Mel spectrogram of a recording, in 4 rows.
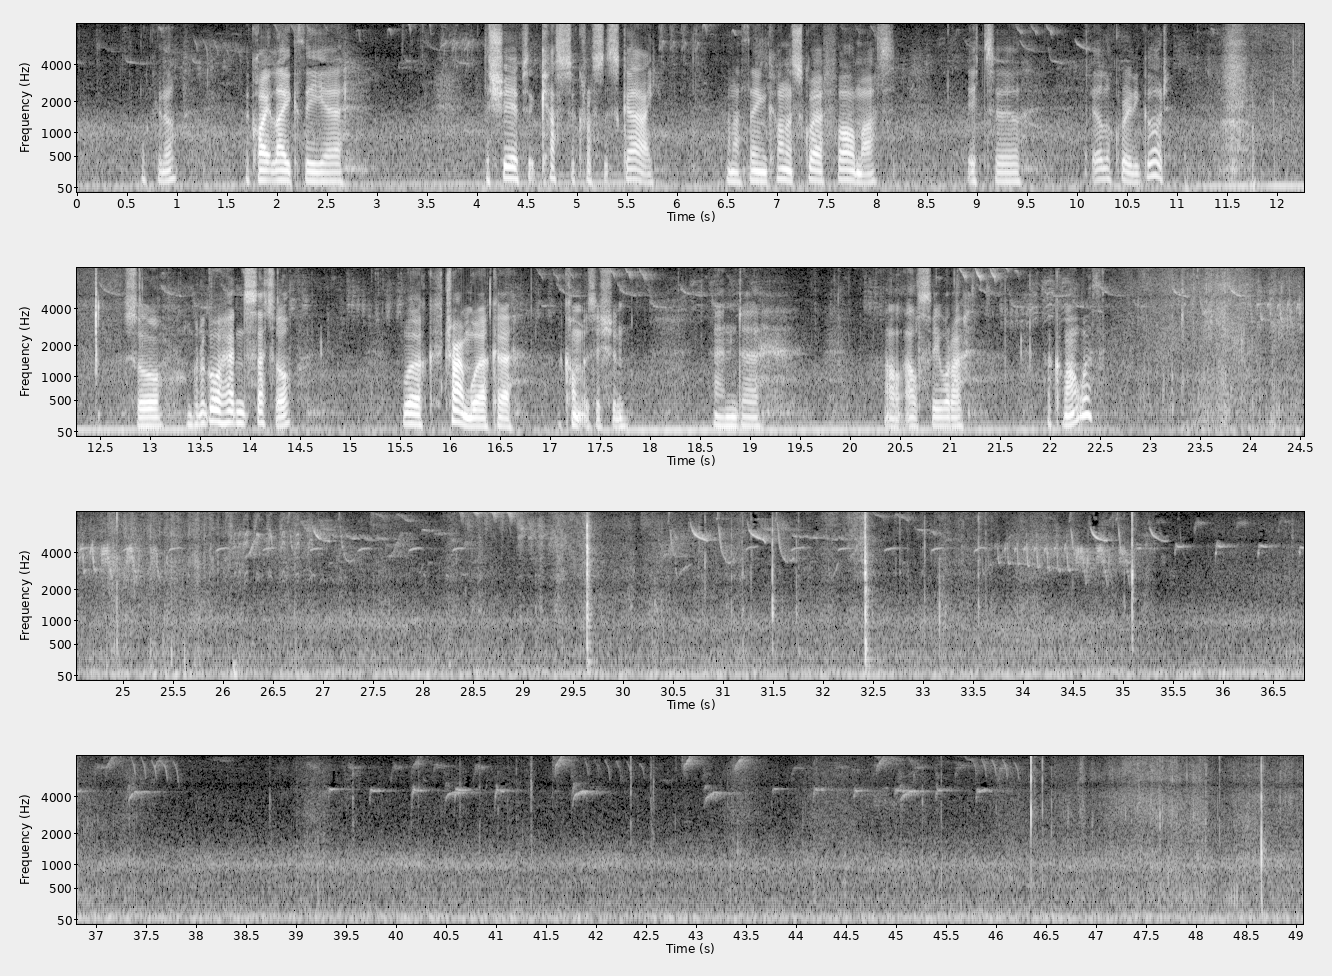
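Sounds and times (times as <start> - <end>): small birds chirping: 0.0 - 49.0
sharp clicks: 46.3 - 46.6.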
